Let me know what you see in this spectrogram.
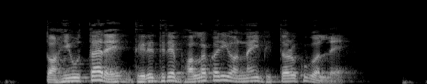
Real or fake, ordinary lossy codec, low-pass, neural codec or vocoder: real; MP3, 32 kbps; 10.8 kHz; none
